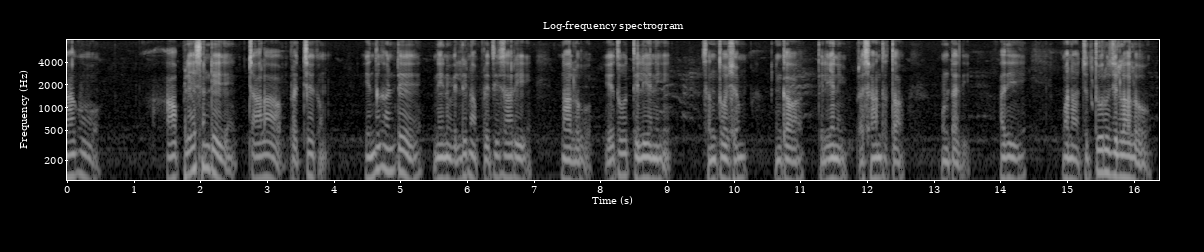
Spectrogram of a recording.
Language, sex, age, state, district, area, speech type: Telugu, male, 18-30, Andhra Pradesh, Chittoor, urban, spontaneous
